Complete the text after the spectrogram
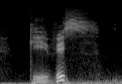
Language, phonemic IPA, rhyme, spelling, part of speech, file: German, /ɡəˈvɪs/, -ɪs, gewiss, adjective / adverb, DE-gewiss.ogg
- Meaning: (adjective) certain; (adverb) certainly, indeed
